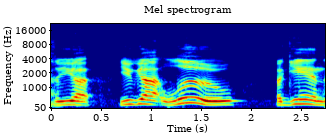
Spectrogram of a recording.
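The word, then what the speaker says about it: Lugh: you got you've got Lou again the GH is silent but but still it's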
